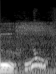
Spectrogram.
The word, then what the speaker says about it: Aphelion: Aphelion.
